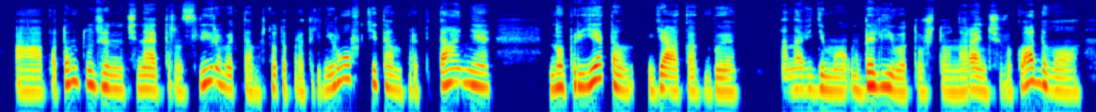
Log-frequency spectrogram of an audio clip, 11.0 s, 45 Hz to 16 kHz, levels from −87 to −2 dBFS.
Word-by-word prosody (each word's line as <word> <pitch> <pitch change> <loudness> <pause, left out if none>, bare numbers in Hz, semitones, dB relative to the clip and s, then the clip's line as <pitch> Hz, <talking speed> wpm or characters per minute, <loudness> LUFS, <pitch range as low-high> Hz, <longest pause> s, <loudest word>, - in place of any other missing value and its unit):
А 135 0 -2
потом 215 +3 0
тут 195 -3 +1
же 175 -2 +3
начинает 150 -1 -1
транслировать 180 - -1
там 135 -2 -7
что-то 145 +1 -4
про 130 0 -7
тренировки, 200 - -1
там 155 -5 -3
про 130 - -9
питание, 190 - +1 0.6
но 170 +2 +3
при 175 +1 0
этом 210 - +4
я 145 -1 +4
как 140 0 -5
бы 135 0 -3 0.4
она, 150 +1 -2
видимо, 145 -2 -2
удалила 155 -2 +3
то, 135 +1 -9
что 130 - -7
она 135 +1 -4
раньше 145 -3 0
выкладывала. 145 - +2
150 Hz, 150 wpm, -25 LUFS, 135-180 Hz, 0.6 s, этом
